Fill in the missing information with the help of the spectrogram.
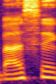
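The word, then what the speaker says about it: massé: 줄 알고 방송에서 못쓰는데 명백히 프랑스 옵니다 원어 발음 은 맛의 구요 먼지 아시죠 이 300이상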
